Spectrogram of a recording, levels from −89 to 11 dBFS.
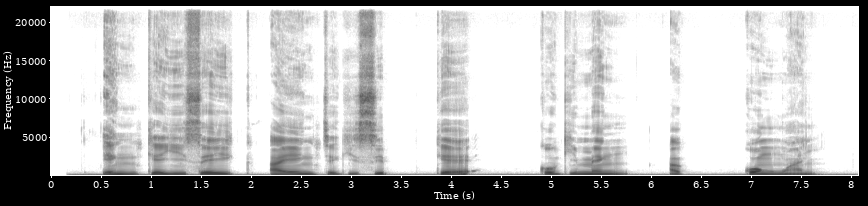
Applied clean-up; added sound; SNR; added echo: none; none; none; none.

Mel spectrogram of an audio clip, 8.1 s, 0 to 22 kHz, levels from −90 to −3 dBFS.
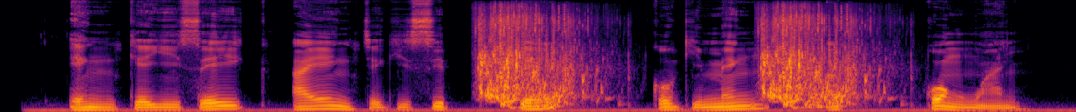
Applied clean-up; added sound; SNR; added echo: none; Splash, splatter; -1 dB; none.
